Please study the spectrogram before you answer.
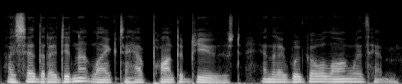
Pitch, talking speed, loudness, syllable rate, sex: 115 Hz, 285 wpm, -17 LUFS, 6.0 syllables/s, male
